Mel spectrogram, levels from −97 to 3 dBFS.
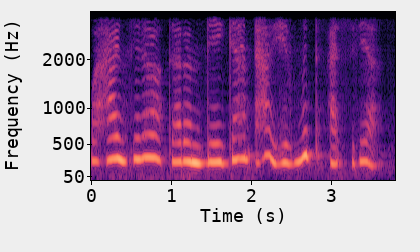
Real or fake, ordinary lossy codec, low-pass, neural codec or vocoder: fake; none; 3.6 kHz; codec, 16 kHz, 0.3 kbps, FocalCodec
